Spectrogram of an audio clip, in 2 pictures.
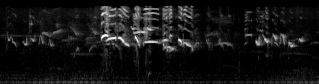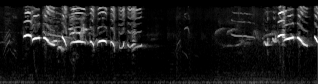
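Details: Oriental magpie-robin delivering repeated phrases of bright whistled, warbling notes with scratchy high trills, coming in bursts about five seconds apart over a quiet background.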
